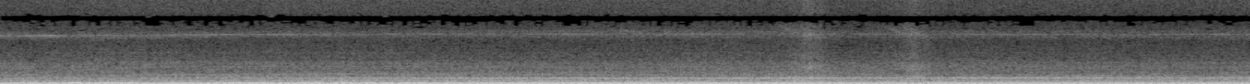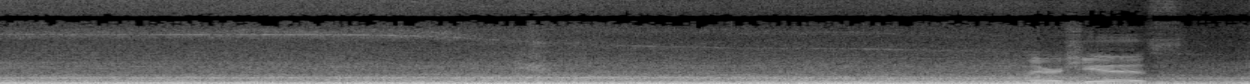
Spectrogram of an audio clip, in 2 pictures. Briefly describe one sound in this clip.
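A truck's diesel engine drones steadily from inside the cab, dropping in pitch as it shifts gear.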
